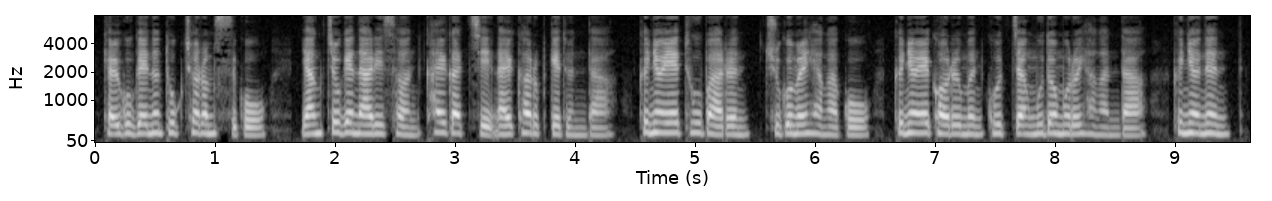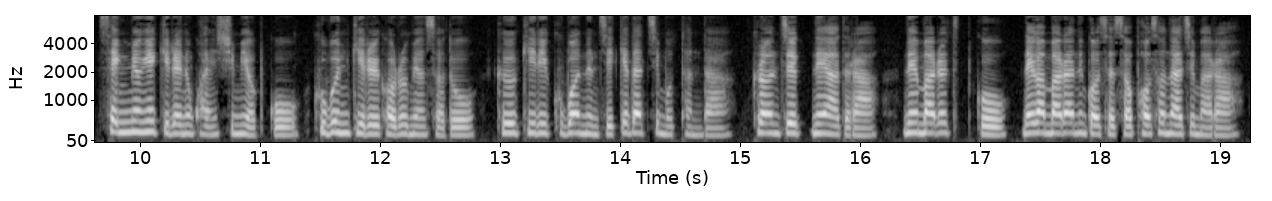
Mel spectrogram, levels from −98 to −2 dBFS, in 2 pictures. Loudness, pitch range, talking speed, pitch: -23 LUFS, 195-230 Hz, 350 characters per minute, 215 Hz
